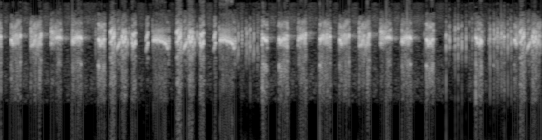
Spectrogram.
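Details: Lure sound of swiftlets for coaxing young birds into a new nesting house: steady bright, high chirps repeated roughly three times per second, each short and slightly trilled, without other noise.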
